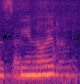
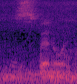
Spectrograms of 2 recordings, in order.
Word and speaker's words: sphenoid: The sphenoid. Sphenoid or sphenoid. So like I switch pronunciation sometimes, so like however you guys want to say it is totally fine.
